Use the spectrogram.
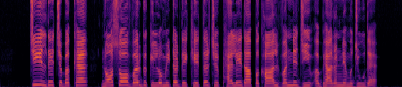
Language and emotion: Dogri, neutral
